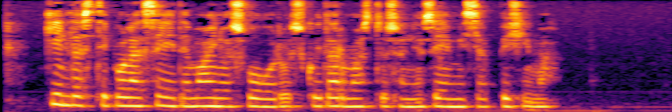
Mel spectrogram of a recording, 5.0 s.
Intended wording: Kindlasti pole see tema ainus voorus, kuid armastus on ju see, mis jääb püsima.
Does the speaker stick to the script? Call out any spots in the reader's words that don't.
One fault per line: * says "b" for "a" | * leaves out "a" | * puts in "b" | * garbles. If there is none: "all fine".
all fine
